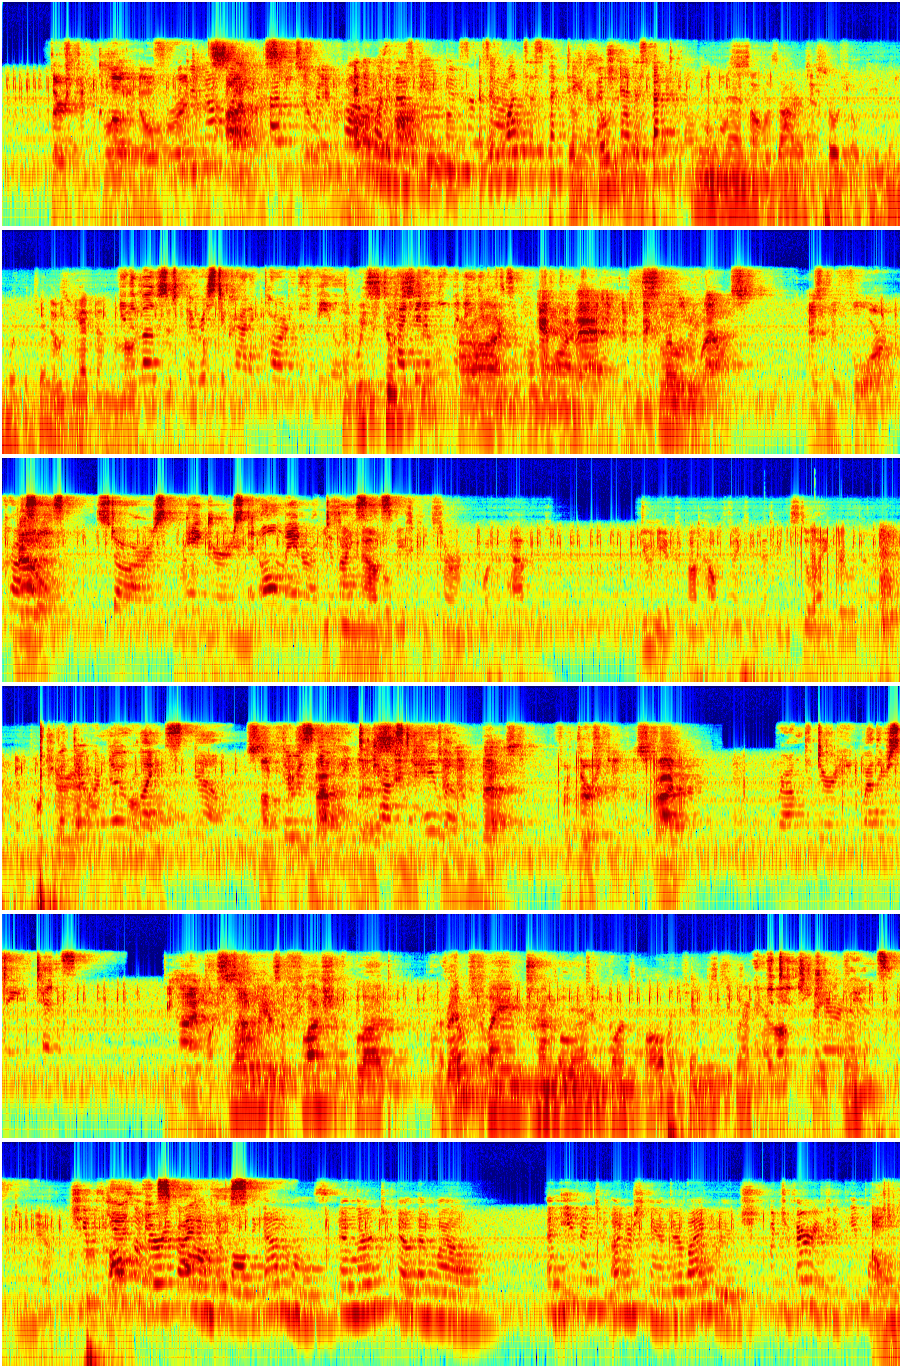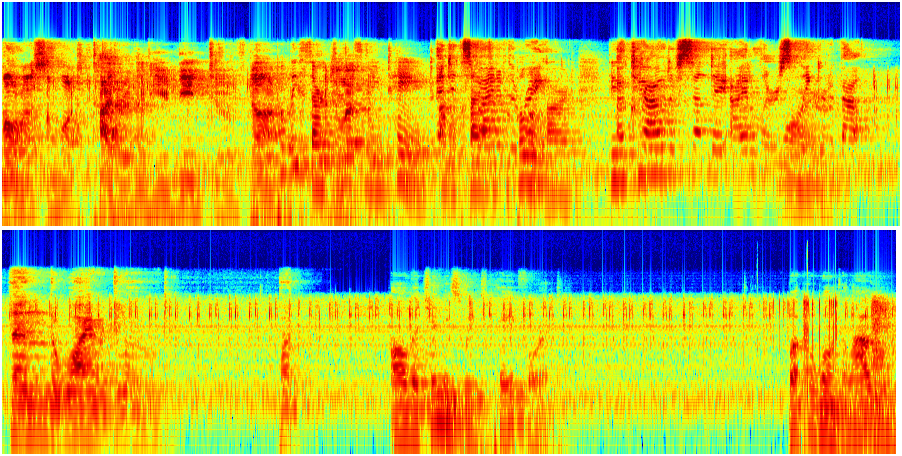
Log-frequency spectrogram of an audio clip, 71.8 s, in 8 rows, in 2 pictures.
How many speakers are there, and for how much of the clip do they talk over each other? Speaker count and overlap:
seven, about 45%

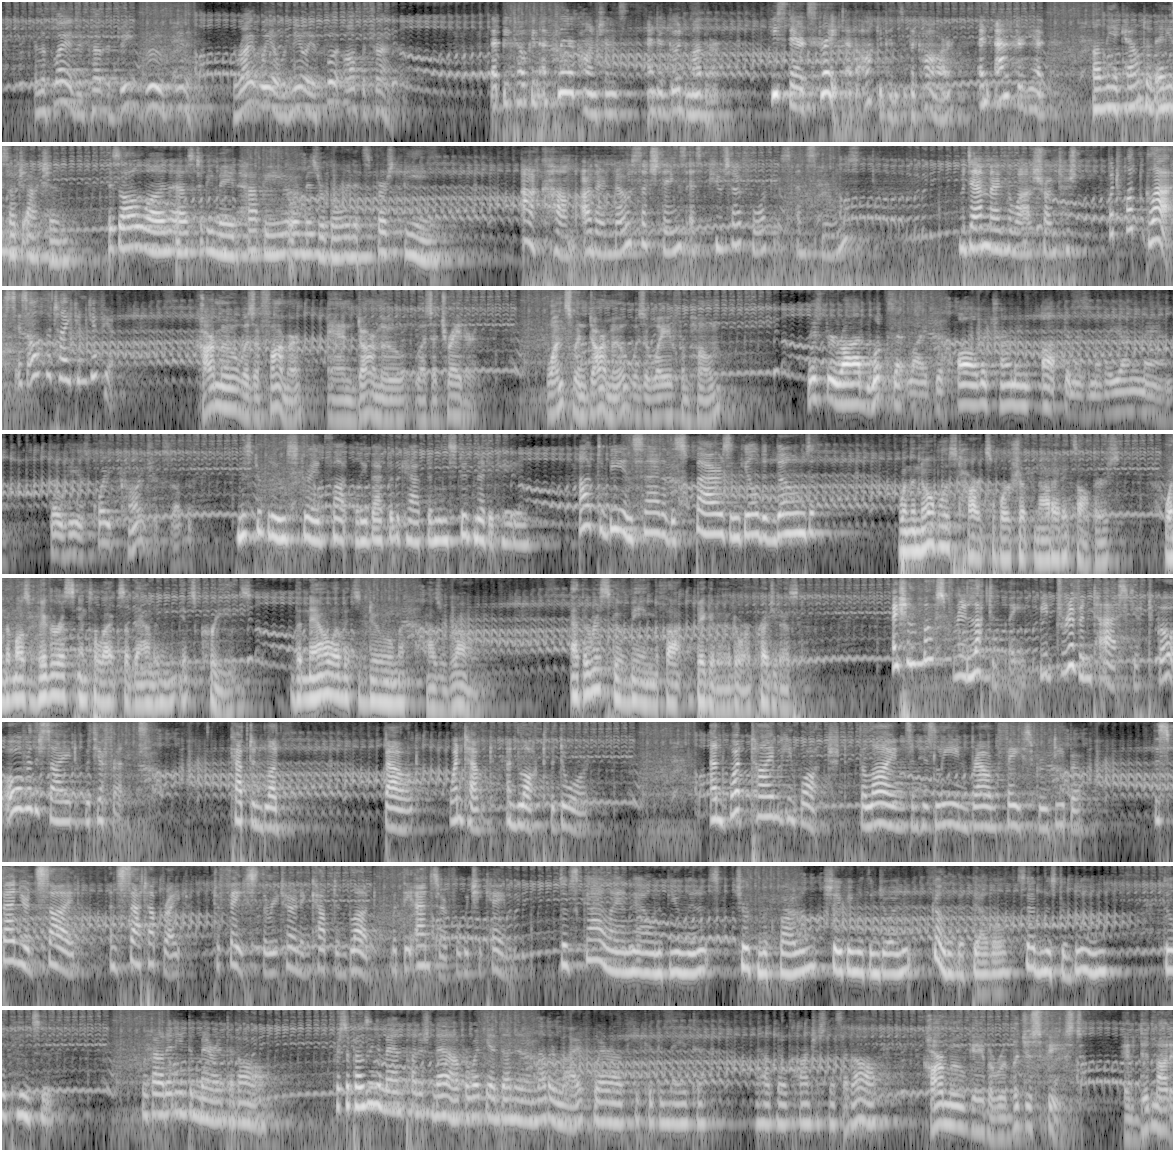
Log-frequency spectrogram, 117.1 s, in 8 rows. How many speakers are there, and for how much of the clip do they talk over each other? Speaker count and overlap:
nine, no overlap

